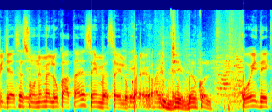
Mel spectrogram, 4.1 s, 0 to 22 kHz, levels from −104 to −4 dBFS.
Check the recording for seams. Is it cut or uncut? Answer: uncut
